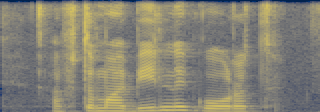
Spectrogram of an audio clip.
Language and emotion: Russian, neutral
